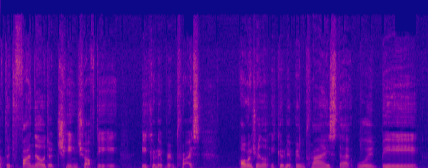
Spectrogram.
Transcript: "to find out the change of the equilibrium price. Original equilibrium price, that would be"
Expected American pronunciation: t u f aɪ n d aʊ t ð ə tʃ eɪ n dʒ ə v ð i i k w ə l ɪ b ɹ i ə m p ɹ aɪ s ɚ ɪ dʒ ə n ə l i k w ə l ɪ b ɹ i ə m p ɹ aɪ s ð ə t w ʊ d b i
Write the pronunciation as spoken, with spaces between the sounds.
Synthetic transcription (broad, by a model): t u f aɪ n ʌ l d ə tʃ eɪ n dʒ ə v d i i k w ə l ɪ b ɹ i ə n p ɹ aɪ s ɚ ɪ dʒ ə n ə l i k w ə l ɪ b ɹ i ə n p ɹ aɪ s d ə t w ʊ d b i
